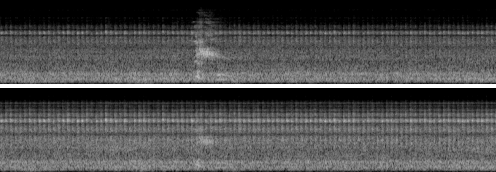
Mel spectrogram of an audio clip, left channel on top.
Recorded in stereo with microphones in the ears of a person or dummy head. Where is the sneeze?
25° left (ahead or behind).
